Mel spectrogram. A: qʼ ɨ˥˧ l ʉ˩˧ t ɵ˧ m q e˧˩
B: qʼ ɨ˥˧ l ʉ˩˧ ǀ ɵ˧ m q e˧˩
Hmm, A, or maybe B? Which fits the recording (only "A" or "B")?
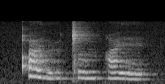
B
